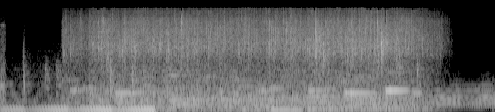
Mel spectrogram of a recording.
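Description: Outdoor shower running, water spraying and splashing on a tiled floor: it starts about a second in and cuts off sharply near the end. Background music plays underneath.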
